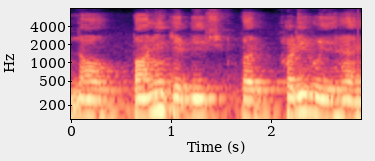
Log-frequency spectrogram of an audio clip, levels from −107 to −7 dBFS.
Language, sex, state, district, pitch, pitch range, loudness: Hindi, male, Chandigarh, Chandigarh, 130 Hz, 120-135 Hz, -15 LUFS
